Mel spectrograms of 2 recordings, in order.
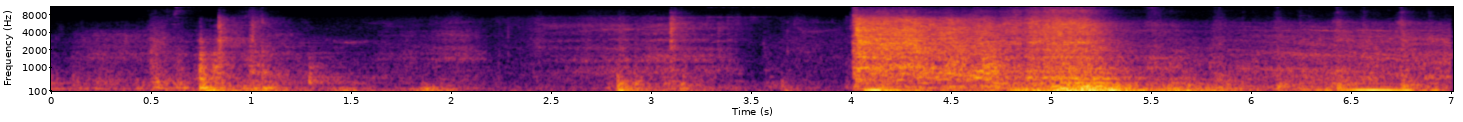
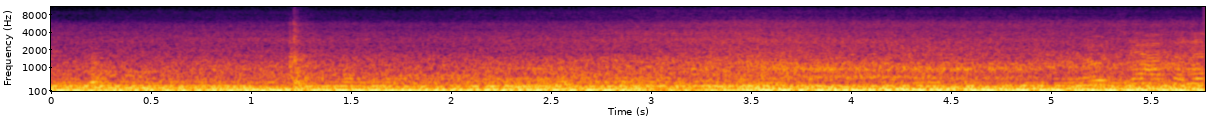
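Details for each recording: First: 1969 Chevrolet Nova, ignition wire just reconnected: uneven starter churning with bursts and pauses, then a louder rush, but engine won't catch; carburetor not squirting fuel yet, starter sounds unhappy. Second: 1969 Nova V8: deep, steady rumble, much quieter with no tapping or ticking; normal running.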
